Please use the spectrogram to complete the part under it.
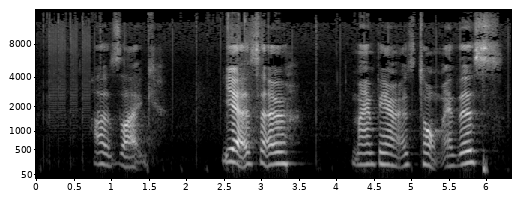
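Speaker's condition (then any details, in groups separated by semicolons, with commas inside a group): Friedreich's ataxia; cannot speak if quiet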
